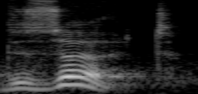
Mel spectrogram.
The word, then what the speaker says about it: dessert: We have dessert. If we have double S here, it is dessert.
